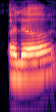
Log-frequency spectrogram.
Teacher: الا یہاں پر بھی مد ہے، دو الف برابر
